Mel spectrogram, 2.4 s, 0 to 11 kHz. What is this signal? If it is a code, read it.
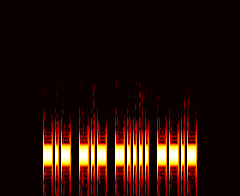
Morse code, heard as a keyed tone, about 40 wpm, 700 Hz. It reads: KK6Q
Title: USA Call Signs - 4 Characters - 6x Character Spacing - 40wpm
